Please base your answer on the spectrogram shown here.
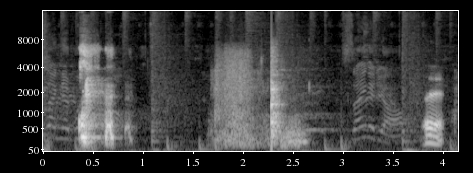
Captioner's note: laughter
